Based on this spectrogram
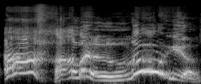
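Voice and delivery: high, loud, slow drawn-out cry; slow joyful hallelujah. Retold or imitated. Neighbor hears brother died, loud slow hallelujah. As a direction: stretch the hallelujah out. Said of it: "said Mister Parker".

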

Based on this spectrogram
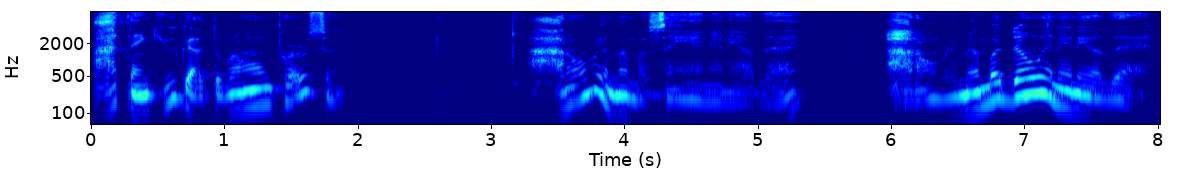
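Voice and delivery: soft-spoken Southern father; polite Southern lilt. Retold or imitated. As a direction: answer politely with a lilting Southern accent. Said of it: "southern voice and the lilt".

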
